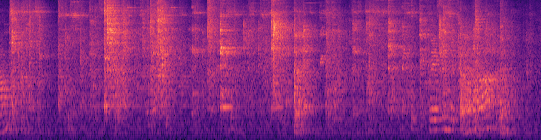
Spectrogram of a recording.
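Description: Repeated knocks, taps and metallic clinks of Pilates reformers being handled and reset, with people talking and laughing over them.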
